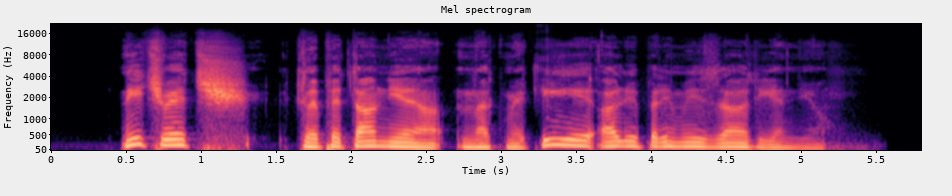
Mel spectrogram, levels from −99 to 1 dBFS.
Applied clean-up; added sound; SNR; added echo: neural mask model Resemble Enhance denoiser.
